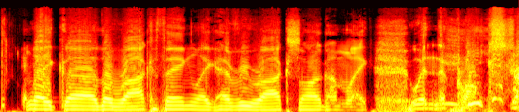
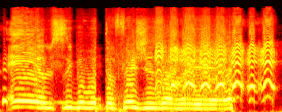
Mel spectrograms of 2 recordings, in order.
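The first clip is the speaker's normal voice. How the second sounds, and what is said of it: Put-on Italian accent. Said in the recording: “You're just doing like random Italian accents constantly.”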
